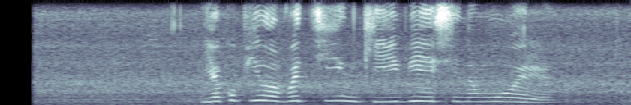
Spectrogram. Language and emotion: Russian, positive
